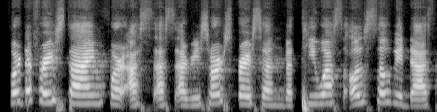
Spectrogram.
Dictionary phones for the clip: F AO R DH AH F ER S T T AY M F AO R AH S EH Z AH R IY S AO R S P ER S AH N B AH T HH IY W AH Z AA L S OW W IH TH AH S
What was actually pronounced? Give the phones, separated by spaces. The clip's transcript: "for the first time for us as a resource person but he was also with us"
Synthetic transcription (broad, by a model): F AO R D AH F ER S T T AY M F AO R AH S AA S AH R IY S AO R S P ER S AH N B AH T HH IY W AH S AA L S OW W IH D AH S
